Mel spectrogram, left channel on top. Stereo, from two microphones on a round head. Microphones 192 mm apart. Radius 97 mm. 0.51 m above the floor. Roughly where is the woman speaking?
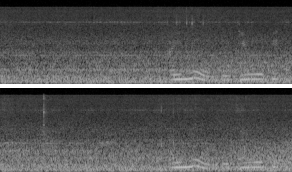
Left.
